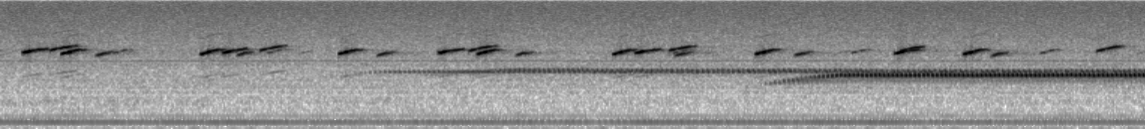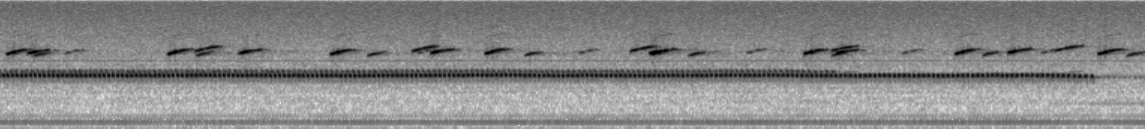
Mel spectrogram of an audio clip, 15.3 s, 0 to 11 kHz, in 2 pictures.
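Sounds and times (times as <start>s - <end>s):
Eastern American Toad calling: 0.0s - 15.2s.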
